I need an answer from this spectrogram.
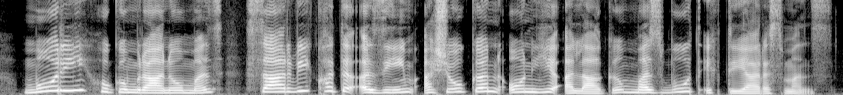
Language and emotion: Kashmiri, neutral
